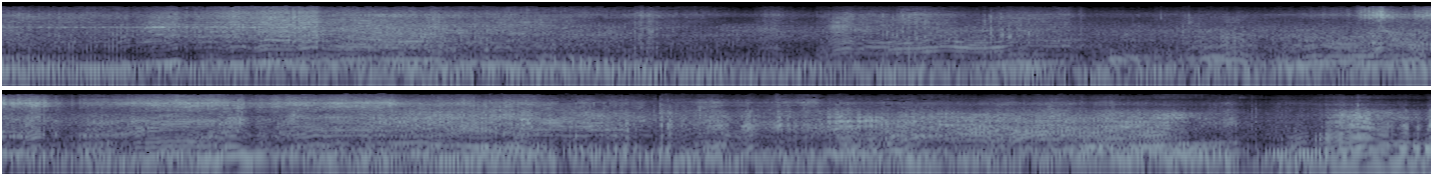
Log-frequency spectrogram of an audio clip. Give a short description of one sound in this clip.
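A dirt bike engine revs up and down loudly close by.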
